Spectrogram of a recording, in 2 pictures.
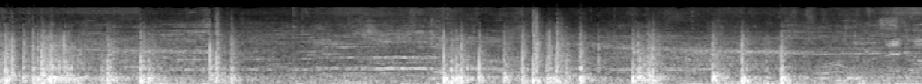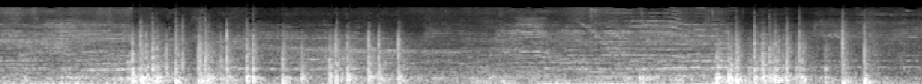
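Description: Aerial fireworks shells bursting and crackling in clusters about every three to four seconds, four volleys in all.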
